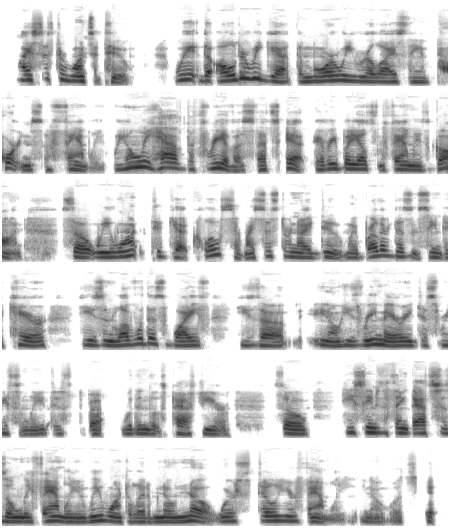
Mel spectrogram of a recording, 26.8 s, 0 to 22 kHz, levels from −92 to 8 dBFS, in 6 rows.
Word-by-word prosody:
My 215 0 +4
sister 235 +2 -2
wants 185 -3 +3
it - - -13
too. - - -3 0.5
We 220 +2 0
the 190 +1 +3
older 205 +10 +5
we 270 0 +4
get, 170 -9 +1
the 155 - -6
more 175 +5 +3
we 200 -3 0
realize 155 -3 0
the 150 -1 -6
importance 150 - -1
of 155 - -10
family. 155 -5 -5
We 165 +4 -4
only 245 +2 +5
have 220 -2 +4
the 165 - -10
3 200 +5 +1
of 145 - +2
us; 130 +2 -5
that's 155 +1 -3
it. 205 - +3
Everybody 185 +3 +2
else 180 0 0
in - - -8
the 150 - -9
family 160 -3 +2
is 145 - -10
gone. - - +2 0.4
So, 170 -3 +4
we 175 +1 +3
want 200 - +3
to 195 - -6
get 165 -4 -2
closer; 230 - -3
my 150 - -2
sister 200 +4 -8
and 185 -2 -1
I 165 -1 +2
do. 155 0 -3
My 160 -1 -4
brother 190 +9 +1
doesn't 195 -3 -6
seem 175 -2 -3
to 150 - -11
care. 165 -2 0 0.3
He's 180 -3 -4
in 170 -2 +3
love 180 +3 +3
with 225 +2 -1
his 225 -3 +2
wife, 165 -1 +1 0.2
he's, 165 0 -11
uh 160 -3 +3 0.2
you 180 - -5
know, 150 -2 +2
he's 165 +1 -5
remarried 160 -4 +3
just 165 -2 -7
recently, 155 -2 -6
just 150 0 -14
abou 150 -1 0 0.2
within 160 +1 -1
this 155 - -5
past 150 -2 -2
year. 140 -3 -2 0.4
So, 150 -4 +2 0.3
he 195 0 -5
seems 190 0 +2
to 180 - -9
think 175 0 +1
that's 170 0 +4
his 170 -1 -2
only 160 0 +5
family, 165 -1 +3
and 150 0 0
we 175 +3 +3
want 175 -5 +1
to 150 - -8
let 150 0 -2
him 155 - -2
know, 155 0 +4
"No, 175 +4 +3
we're 170 +1 -3
still 185 +2 -1
your 180 -1 -2
family," 160 -2 -5
you - - -10
know? - - -7
"Let's - - -13
i - - -1
170 Hz, 215 wpm, -21 LUFS, 155-190 Hz, 0.5 s, older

